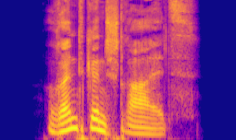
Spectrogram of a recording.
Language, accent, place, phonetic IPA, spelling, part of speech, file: German, Germany, Berlin, [ˈʁœntɡn̩ˌʃtʁaːls], Röntgenstrahls, noun, De-Röntgenstrahls.ogg
- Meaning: genitive singular of Röntgenstrahl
